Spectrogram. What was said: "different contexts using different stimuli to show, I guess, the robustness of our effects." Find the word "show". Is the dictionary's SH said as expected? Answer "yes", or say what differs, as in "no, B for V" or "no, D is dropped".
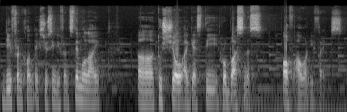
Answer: yes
